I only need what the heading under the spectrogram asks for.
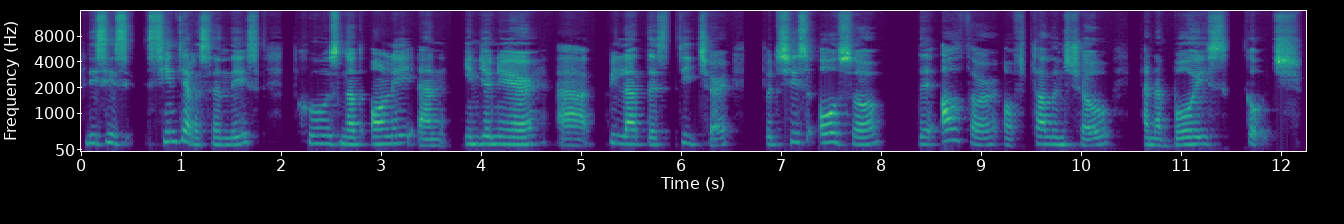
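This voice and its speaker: A woman hosting a podcast interview, speaking in a measured, soft-spoken way. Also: mid-range voice. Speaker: podcast host.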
